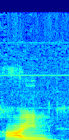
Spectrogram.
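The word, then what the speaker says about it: עין: It's a sound that is made deep down in the throat. It's kind of like ah. But for most part in the modern Hebrew, they do not pronounce ayin, and it's a silent letter.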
